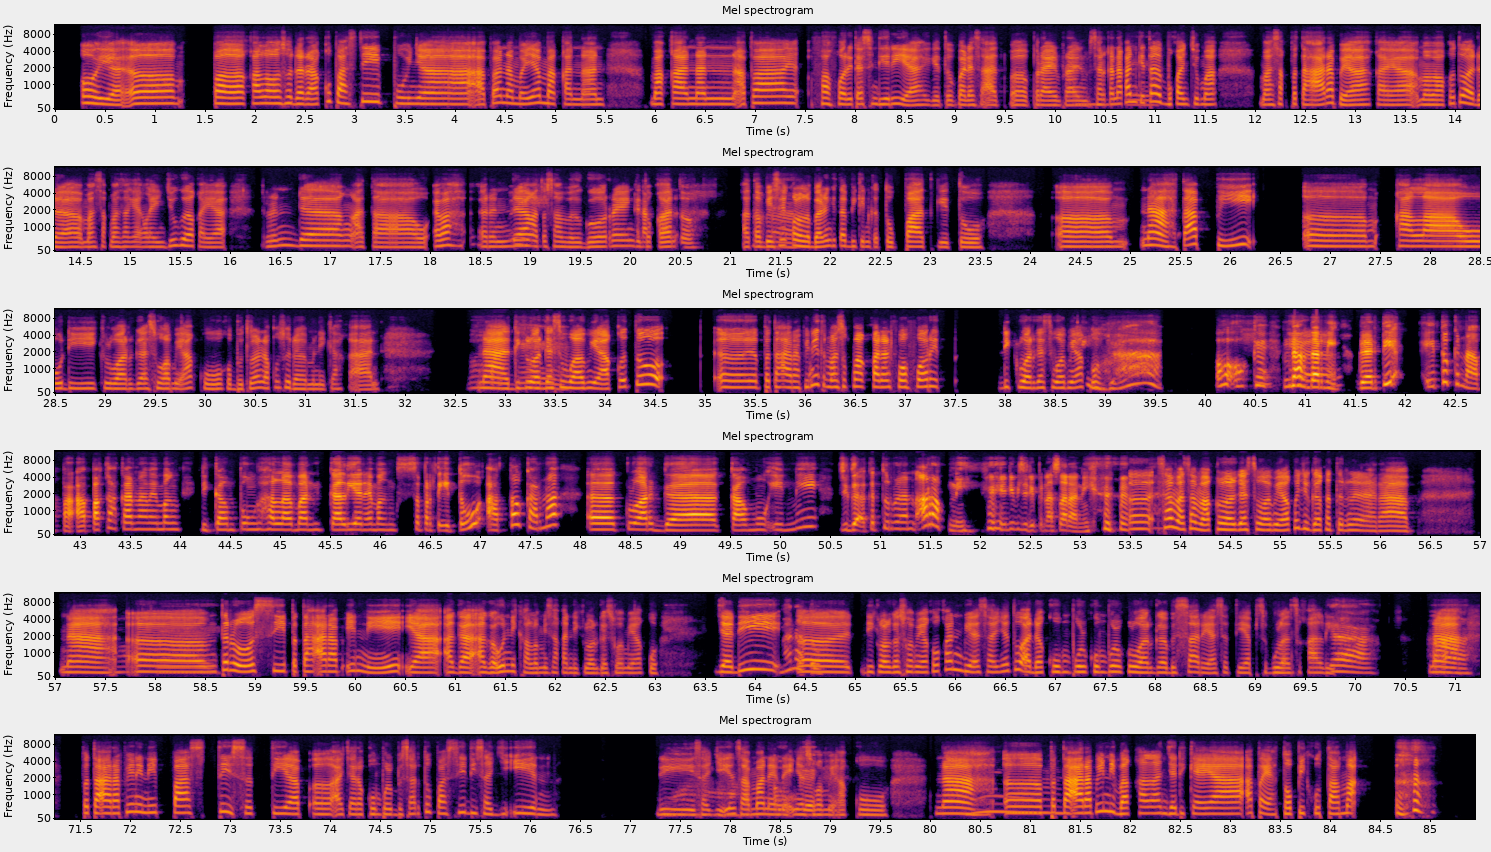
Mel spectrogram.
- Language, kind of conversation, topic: Indonesian, podcast, Apa makanan khas perayaan di kampung halamanmu yang kamu rindukan?
- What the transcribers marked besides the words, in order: tapping; chuckle; chuckle; drawn out: "Mmm"; chuckle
